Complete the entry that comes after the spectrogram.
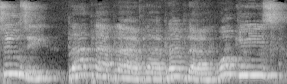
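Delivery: high dog-talk tune filled with gibberish; what dogs hear. Acted. Owner's words as dog hears them, high excited babble. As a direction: mimic excited pet talk, nonsense between the keywords. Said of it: "What the dog actually hears is".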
